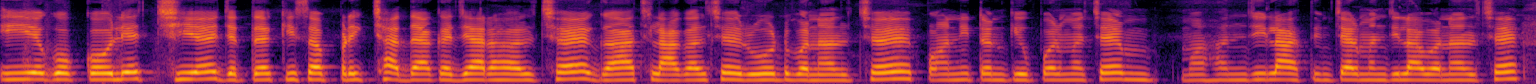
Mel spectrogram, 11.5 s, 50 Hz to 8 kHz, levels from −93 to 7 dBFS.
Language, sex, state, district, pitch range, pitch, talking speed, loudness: Angika, female, Bihar, Begusarai, 205-225 Hz, 215 Hz, 145 wpm, -16 LUFS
